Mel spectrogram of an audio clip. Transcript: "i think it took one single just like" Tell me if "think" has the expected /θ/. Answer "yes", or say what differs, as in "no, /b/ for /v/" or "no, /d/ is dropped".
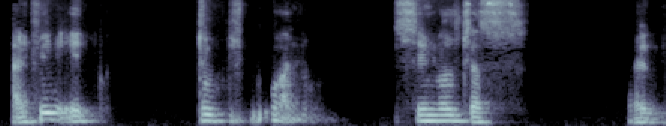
no, /f/ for /θ/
